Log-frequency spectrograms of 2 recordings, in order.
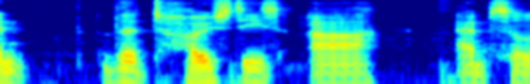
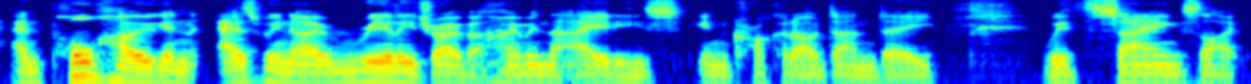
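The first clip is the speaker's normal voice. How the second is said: normal talking voice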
